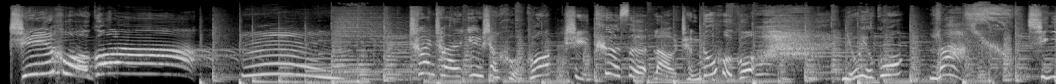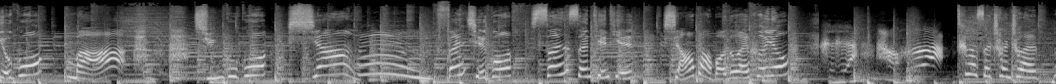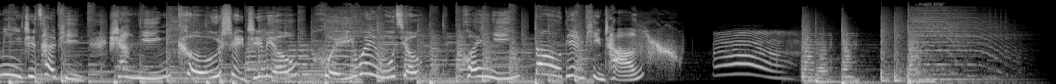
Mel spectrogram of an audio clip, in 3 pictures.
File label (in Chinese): 广告 品牌形象 火锅店 活力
